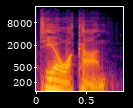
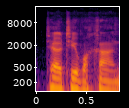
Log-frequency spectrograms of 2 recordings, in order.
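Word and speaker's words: Teotihuacan: Dice Tower and Z Garcia knows how to pronounce this teot wakan teot wakan Yeah Yeah the more you know yeah uh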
